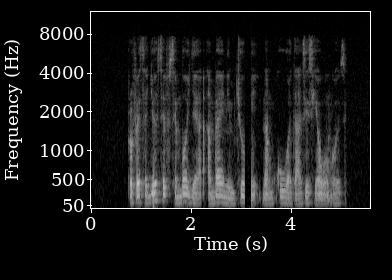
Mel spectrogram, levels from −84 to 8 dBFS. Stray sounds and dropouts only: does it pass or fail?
fail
